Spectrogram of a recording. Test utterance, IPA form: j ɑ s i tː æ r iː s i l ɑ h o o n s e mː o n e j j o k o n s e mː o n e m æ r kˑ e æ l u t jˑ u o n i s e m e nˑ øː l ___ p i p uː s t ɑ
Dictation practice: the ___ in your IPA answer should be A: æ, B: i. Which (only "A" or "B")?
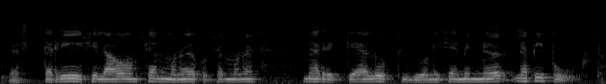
A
